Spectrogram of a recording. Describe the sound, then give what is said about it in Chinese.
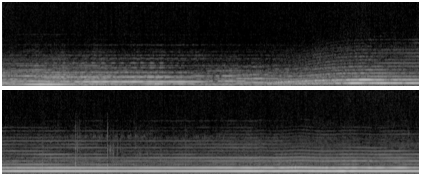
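An air raid siren wails with a wavering, rising-and-falling pitch, then climbs into a long, steady, unbroken tone that holds loud and level. No one speaks. “警报解除了，人们三三两两地钻出藏身处。”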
